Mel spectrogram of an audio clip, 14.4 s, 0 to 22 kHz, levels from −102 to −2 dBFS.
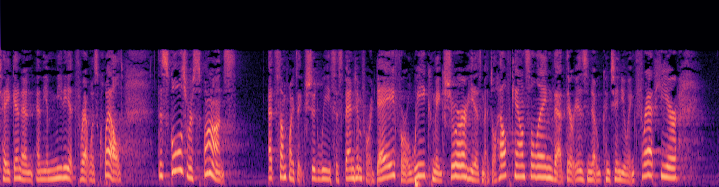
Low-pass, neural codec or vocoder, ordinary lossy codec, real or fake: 7.2 kHz; vocoder, 44.1 kHz, 128 mel bands every 256 samples, BigVGAN v2; MP3, 48 kbps; fake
